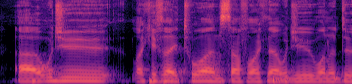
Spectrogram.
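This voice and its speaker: Speaking fairly quickly, a man with an Australian accent keeps a medium pitch and a monotone, flat intonation. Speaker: podcast co-host. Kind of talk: casual chat.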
